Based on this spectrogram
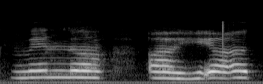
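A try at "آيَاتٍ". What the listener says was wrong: بیٹا آپ ایک کھڑی زبر ہے اس کو تھوڑا لمبا کرو. آیتن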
